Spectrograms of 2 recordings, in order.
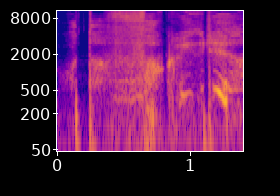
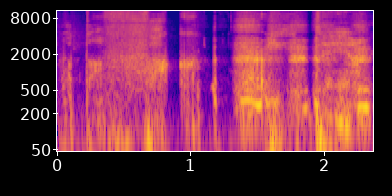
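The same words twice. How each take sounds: First: High, hushed hiss of disbelief; imitated urgent whisper; retold appalled whisper. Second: Slow, spaced-out appalled whisper; imitated aghast friend, very slow and whispery; retold drawn-out whisper. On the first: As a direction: whisper it as an aghast friend. Retells friend's appalled question. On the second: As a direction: stretch each word in hushed disbelief. Repeats the appalled question more slowly.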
